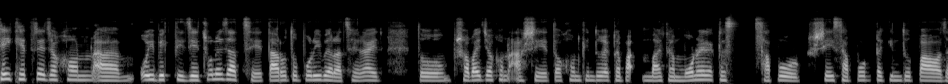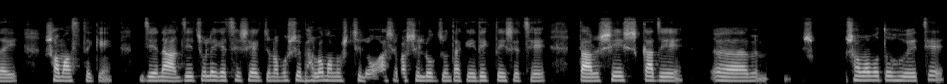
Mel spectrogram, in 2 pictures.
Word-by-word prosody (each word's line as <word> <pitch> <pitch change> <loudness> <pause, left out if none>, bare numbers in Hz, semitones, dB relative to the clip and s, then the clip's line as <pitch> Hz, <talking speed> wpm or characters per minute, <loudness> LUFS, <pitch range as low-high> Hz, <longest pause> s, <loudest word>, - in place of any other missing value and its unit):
সেই 245 0 +5
ক্ষেত্রে 240 +1 +1
যখন 210 0 0 0.2
আম 180 -1 +2 0.2
ওই 215 - +7
ব্যক্তি 210 -1 +1
যে 195 - +6
চলে 240 +1 +1
যাচ্ছে 210 -3 +2 0.2
তারও 185 +1 +5
তো - - -1
পরিবার 205 -2 +2
আছে, 180 +2 -7
right? 185 -2 -1 0.4
তো 185 - -1 0.4
সবাই 195 0 +3
যখন 205 0 -4 0.2
আসে 190 - +3 0.2
তখন 190 +2 -4
কিন্তু 195 0 -4
একটা 190 - -2
পা - - +4 0.2
বা - - +3
একটা 180 0 -4
মনের 210 +3 +3
একটা 200 0 -4 0.4
support, 175 0 0 0.2
সেই 195 -1 +1
support 190 +2 -3
টা 200 - -1
কিন্তু 190 0 -4
পাওয়া 175 -2 +6
যায় 155 0 -1 0.4
সমাজ 175 -2 +3
থেকে। 165 - -6 0.4
যে 180 - +2
না, 175 - +8
যে 185 - 0
চলে 195 0 0
গেছে 185 +2 -3
সে - - -5
একজন 175 +1 -8
অবশ্যই 185 +1 -2
ভালো 180 +1 +1
মানুষ 180 -1 -2
ছিল। 190 - -6 0.2
আশেপাশের 180 0 -1
লোকজন 180 0 -4
তাকে 180 0 -3
দেখতে 180 0 -6
এসেছে, 170 -1 -3 0.4
তার 170 -1 +8 0.2
শেষ 195 -1 +2 0.2
কাজে 180 -1 +3 0.5
অ্যাম 170 -2 +2 0.6
স - - +4 0.4
সমবেত 195 0 +1 0.2
হয়েছে। 180 +3 -3
185 Hz, 185 wpm, -23 LUFS, 180-195 Hz, 0.6 s, না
